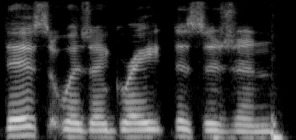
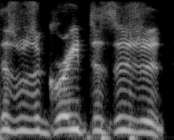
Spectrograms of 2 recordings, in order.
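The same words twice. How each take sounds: First: It is said flatly, with no emotion. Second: It is said with lively, excited emotion. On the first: The claim of happiness is not believable. The speaker calls it wrong. "Not like" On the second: The speaker truly feels happy about the choice. The speaker calls it right. "You should be ecstatic. I was ecstatic"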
